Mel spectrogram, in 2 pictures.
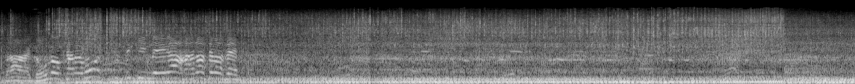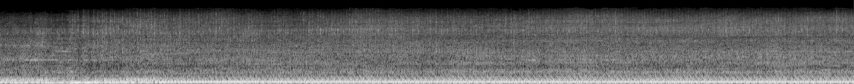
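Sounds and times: radial engine idling: 0:00.0 - 0:17.0.

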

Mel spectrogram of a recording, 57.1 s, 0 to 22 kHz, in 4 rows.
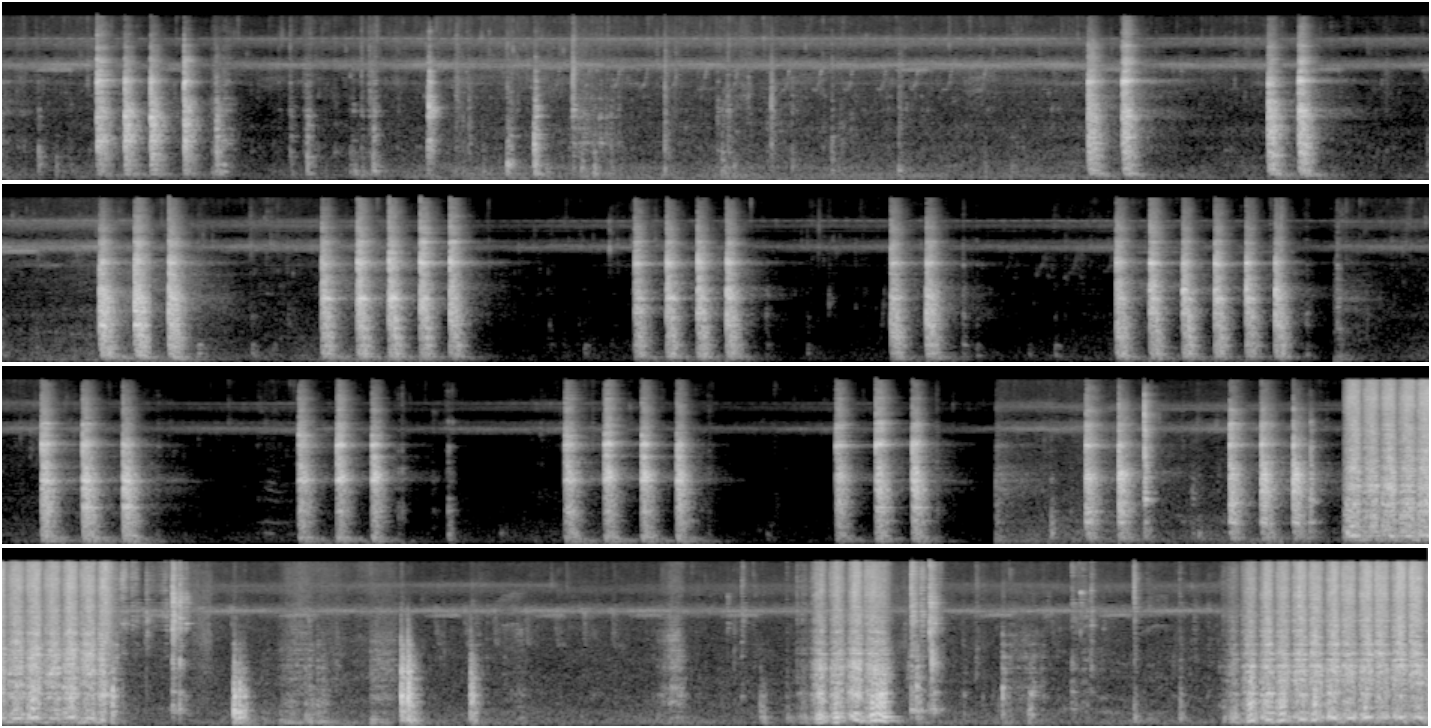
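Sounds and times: insects buzzing: 0:38.5 - 0:57.0.

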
